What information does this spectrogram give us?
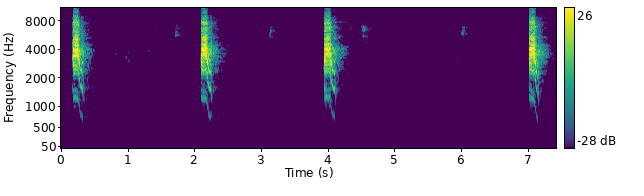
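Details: Long-tailed shrike song used to provoke other birds into singing; loud, harsh, downward-sweeping notes, each short and raspy, repeated about every two seconds with silence between them.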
